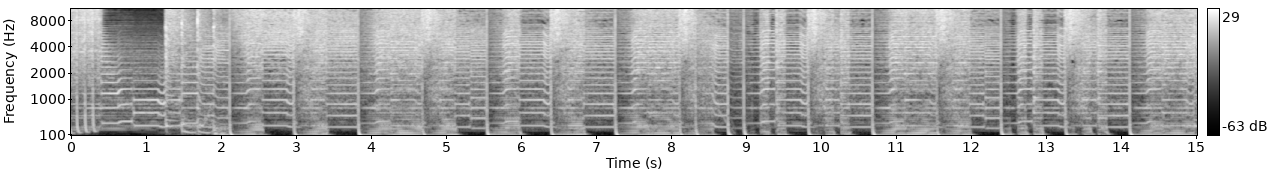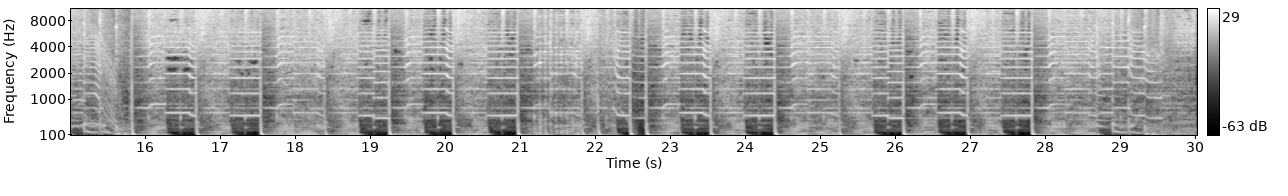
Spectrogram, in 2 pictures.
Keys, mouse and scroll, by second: 1.7 click, 12.3 scroll up 1.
